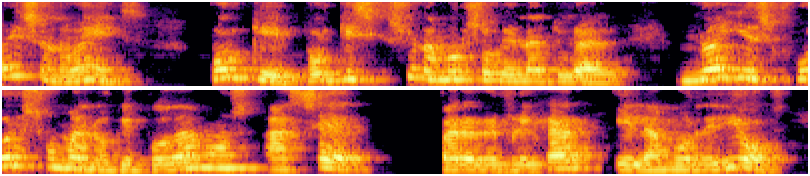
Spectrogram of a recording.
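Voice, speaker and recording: A woman giving a teaching sermon, explaining calmly and checking in with her listeners. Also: fairly high pitch. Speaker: Bible teacher.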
